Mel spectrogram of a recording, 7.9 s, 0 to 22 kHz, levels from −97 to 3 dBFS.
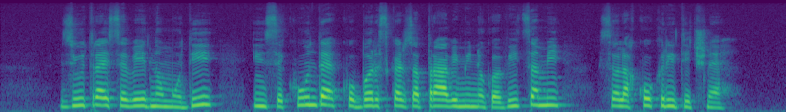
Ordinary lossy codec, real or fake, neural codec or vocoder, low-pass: none; fake; vocoder, 44.1 kHz, 128 mel bands every 512 samples, BigVGAN v2; 19.8 kHz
